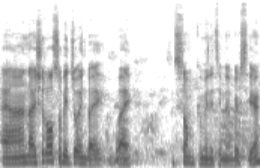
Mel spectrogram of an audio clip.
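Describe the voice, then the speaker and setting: A man speaks over noticeable background noise. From Belgium (Flanders). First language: Dutch (Flemish). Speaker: esports caster. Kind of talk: live commentary. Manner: hesitant, many fillers and restarts.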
